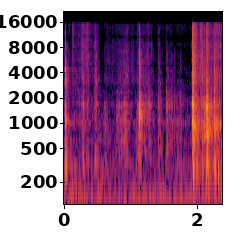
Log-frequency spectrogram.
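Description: A few brief, faint clicks and taps of a knife box being picked up and handled, with quiet room tone between them.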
